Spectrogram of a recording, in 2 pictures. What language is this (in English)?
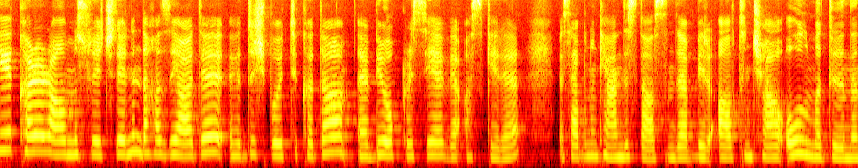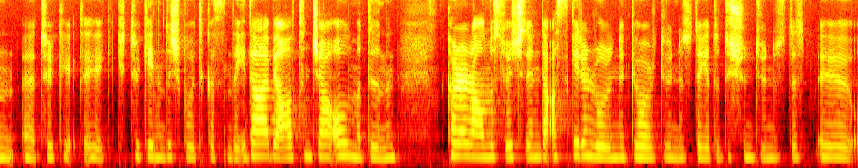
Turkish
